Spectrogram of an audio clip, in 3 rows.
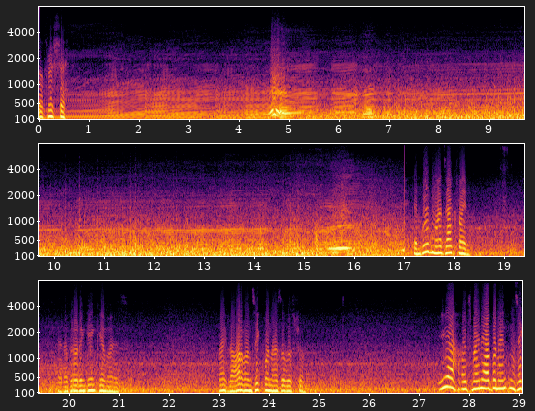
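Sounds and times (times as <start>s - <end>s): rushing wind noise: 0.0s - 29.0s
motorcycle engine accelerating: 0.4s - 20.0s.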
